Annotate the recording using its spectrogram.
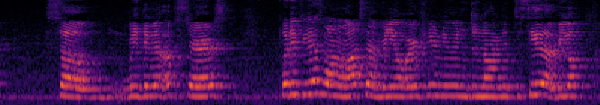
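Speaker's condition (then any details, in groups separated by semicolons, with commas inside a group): Cerebral palsy, spastic quadriplegic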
